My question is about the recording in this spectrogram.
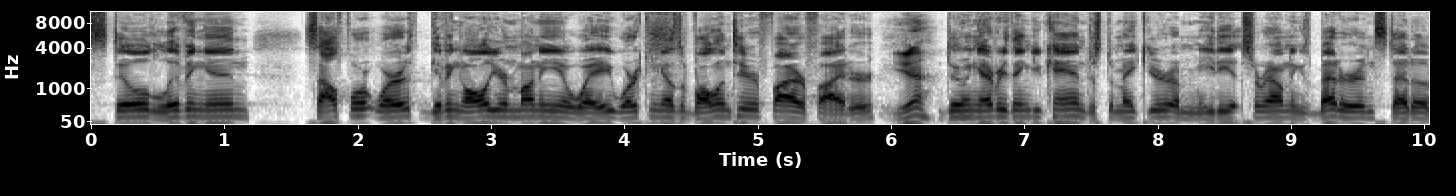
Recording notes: Live from Texas Cheer Liquor in San Antonio, TX.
